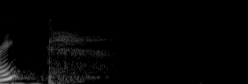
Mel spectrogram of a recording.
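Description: The end of a woman's spoken word, then a short breathy exhale, like a sigh, which cuts off to silence about a second in.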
